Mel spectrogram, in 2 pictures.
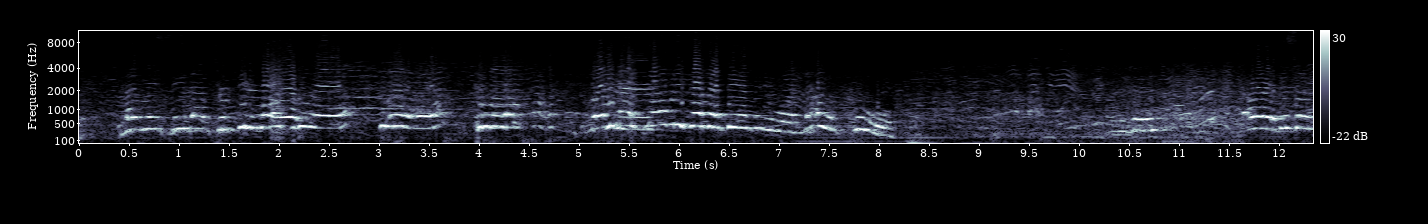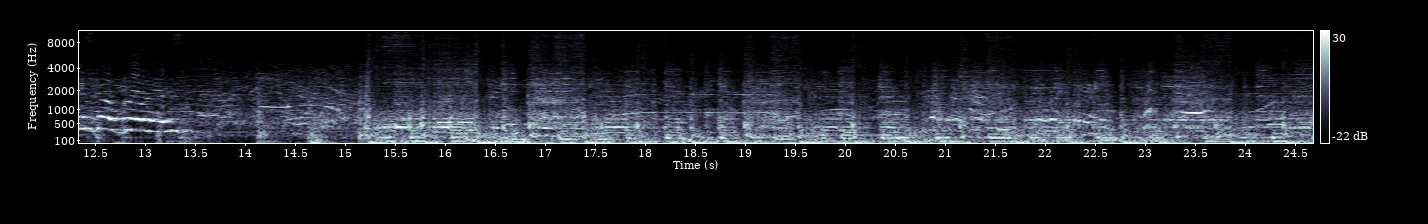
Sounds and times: Speech: 0.4s - 8.2s, 11.6s - 13.6s
Music: 15.1s - 24.6s.

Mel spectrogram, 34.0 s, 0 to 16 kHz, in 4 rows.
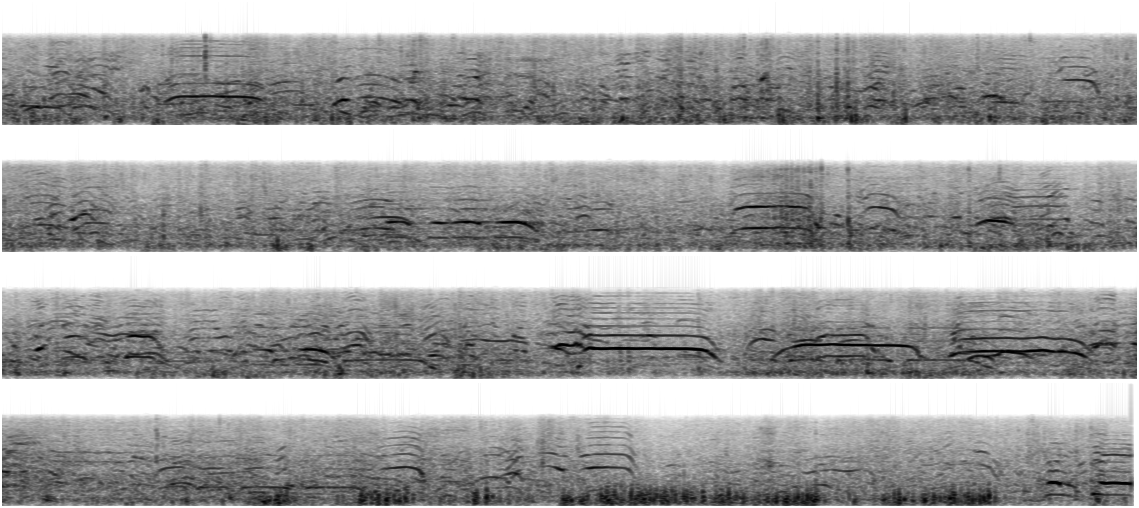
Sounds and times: Speech: 0.0s - 9.5s, 10.2s - 13.2s, 14.0s - 23.5s, 31.6s - 34.0s
Boat, Water vehicle: 0.0s - 34.0s.

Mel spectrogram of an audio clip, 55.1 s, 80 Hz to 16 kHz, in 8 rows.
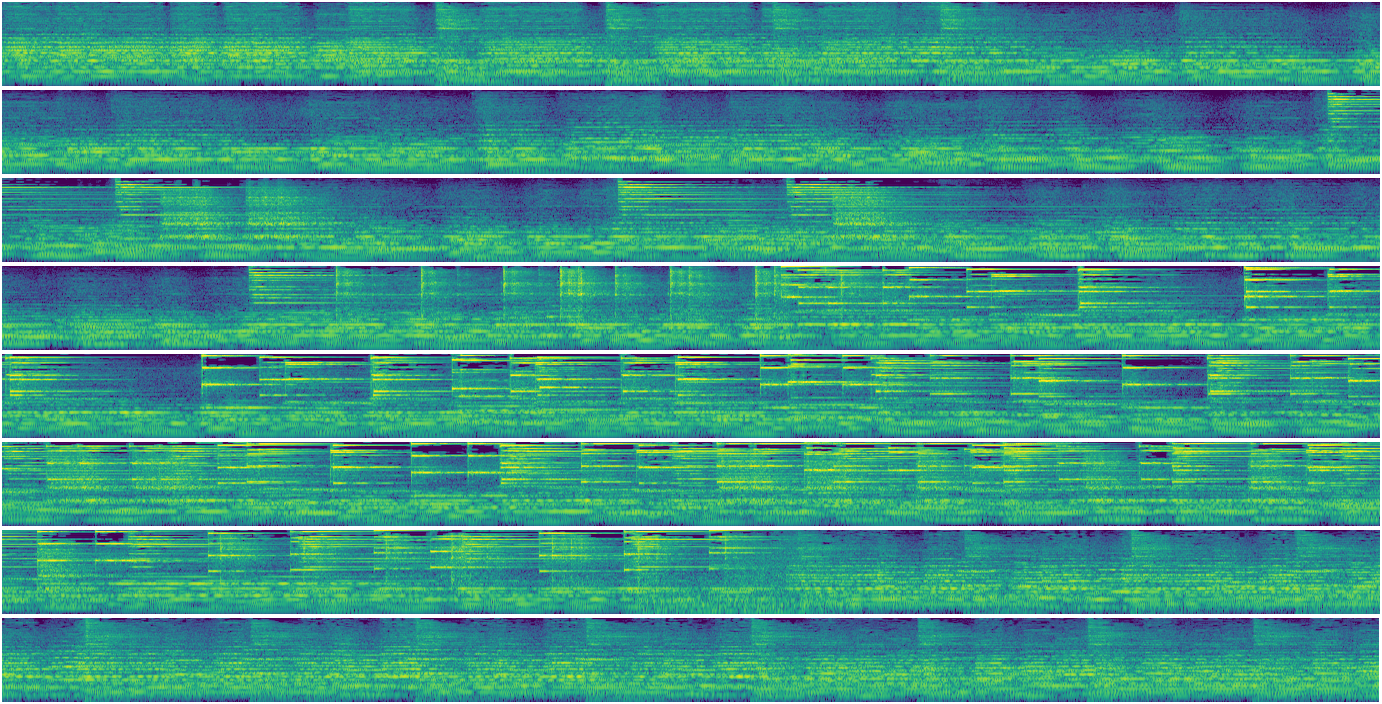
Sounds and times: Music: 0.0s - 55.1s.

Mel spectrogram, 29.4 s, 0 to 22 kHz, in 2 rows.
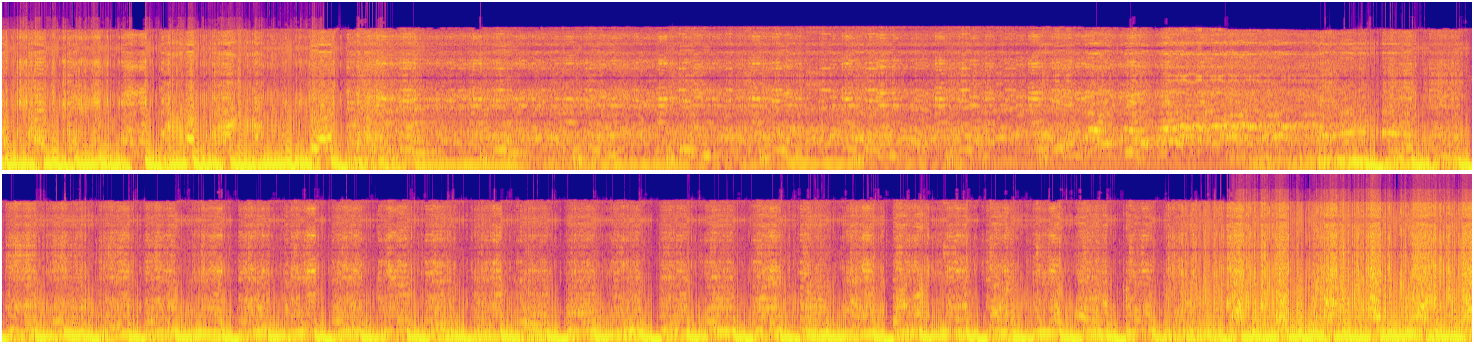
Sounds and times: Music: 0.0s - 29.4s.

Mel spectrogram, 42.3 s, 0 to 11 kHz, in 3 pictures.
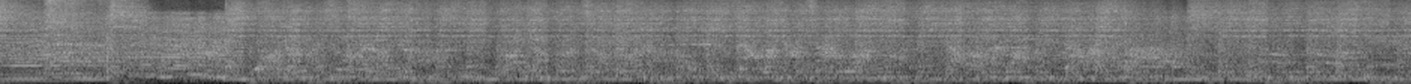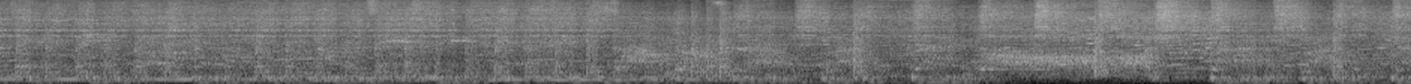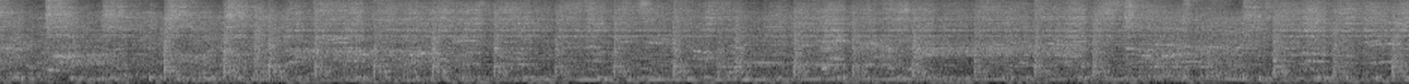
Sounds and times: Punk rock: 0.0s - 42.3s
Singing: 0.0s - 42.3s.

